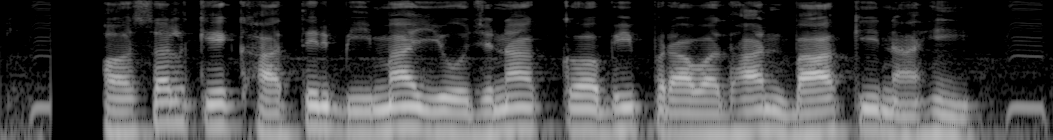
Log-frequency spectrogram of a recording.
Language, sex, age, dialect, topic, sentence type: Bhojpuri, male, 18-24, Western, agriculture, question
